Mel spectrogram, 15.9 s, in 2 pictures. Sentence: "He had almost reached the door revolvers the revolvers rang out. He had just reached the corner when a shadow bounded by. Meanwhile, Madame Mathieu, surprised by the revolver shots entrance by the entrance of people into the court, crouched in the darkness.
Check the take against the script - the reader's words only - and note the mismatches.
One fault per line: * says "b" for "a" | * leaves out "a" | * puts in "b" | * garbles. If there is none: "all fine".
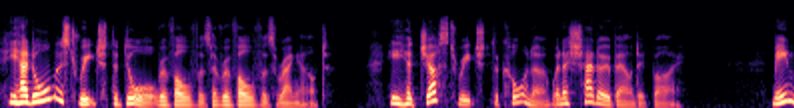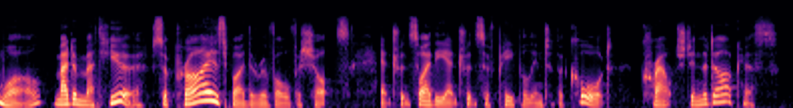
all fine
